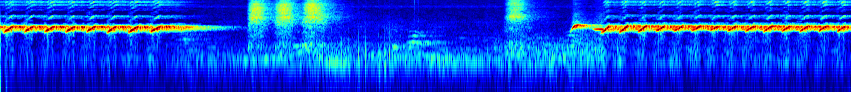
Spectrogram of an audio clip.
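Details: Red-breasted parakeet calling at night, a fast run of bright, rattling whistled notes, nearly three per second, broken midway by a few harsh scratchy bursts.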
